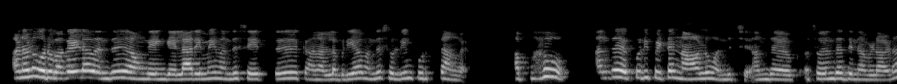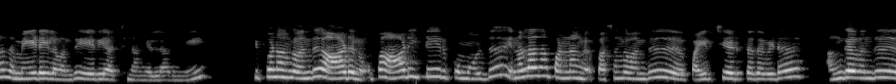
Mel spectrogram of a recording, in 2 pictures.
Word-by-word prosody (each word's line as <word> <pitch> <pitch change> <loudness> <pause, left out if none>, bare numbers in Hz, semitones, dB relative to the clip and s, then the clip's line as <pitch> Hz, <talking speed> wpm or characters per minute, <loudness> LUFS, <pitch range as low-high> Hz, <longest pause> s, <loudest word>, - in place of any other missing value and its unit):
ஆனாலும் 335 +3 +5
ஒரு 310 - +4
வகையில 300 +3 +4
வந்து 275 +2 -1 0.2
அவங்க, 255 -1 -3
எங்க 240 0 -3
எல்லோரையுமே 245 +2 +1
வந்து 255 +1 -2
சேத்து 250 0 -2 0.2
க - - -8 0.2
நல்லபடியா 235 +4 -3
வந்து 270 +3 -3
சொல்லியும் 275 +2 -3
குடுத்துட்டாங்க. 265 -5 -5 0.6
அப்போ 265 +1 -12 0.6
அந்த 295 +4 -1 0.2
குறிப்பிட்ட 310 -1 -1
நாளும் 260 +3 0
வந்துச்சு, 230 +1 -10
அந்த 240 +1 -4 0.3
அ - - -11
சுதந்திர 265 +1 0
தின 230 -2 -6
விழால 215 +2 -4
அந்த 315 -4 -2
மேடையில 270 -1 +2
வந்து 235 +6 -8
ஏறியாச்சு, 235 -3 -3
நாங்க 200 -1 -14
எல்லாருமே. 200 +4 -12 0.6
இப்ப 350 +4 +1
நாங்க 330 -2 +3
வந்து 285 +5 0 0.2
ஆடணும், 290 +2 +3
இப்ப 350 - 0 0.2
ஆடிகிட்டே 350 +1 -1
இருக்கும்பொழுது 285 -3 -4 0.2
எ - - -5
நல்லாதான் 395 +2 +3
பண்ணாங்க. 295 -4 -1
பசங்க 280 +5 -4
வந்து 255 +5 -4 0.4
பயிற்சி 245 +6 -4
எடுத்தத 265 0 -2
விட 245 +3 -2 0.5
அங்க 285 +6 +2
வந்து, 295 +2 -1
270 Hz, 155 wpm, -21 LUFS, 245-300 Hz, 0.6 s, ஆனாலும்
